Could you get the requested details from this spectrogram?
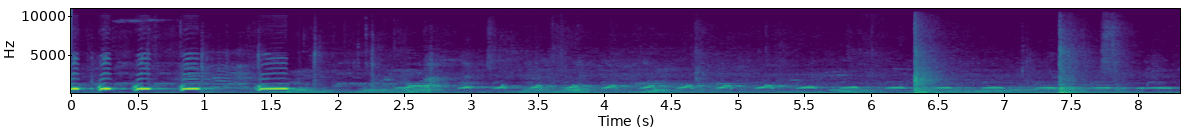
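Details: Zebra dove of Bangkok type, female calling for the male: four loud clipped coos and a longer one, then softer rapid cooing from another dove with a couple of sharp clicks.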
